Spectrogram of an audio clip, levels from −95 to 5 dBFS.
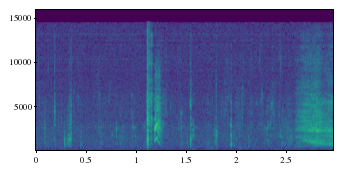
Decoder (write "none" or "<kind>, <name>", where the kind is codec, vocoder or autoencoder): vocoder, BigVGAN v2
